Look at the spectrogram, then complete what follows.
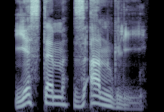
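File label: "Jestem z Anglii", Polish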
